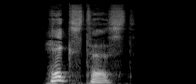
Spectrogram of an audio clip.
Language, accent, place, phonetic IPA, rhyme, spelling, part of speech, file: German, Germany, Berlin, [ˈhɛkstəst], -ɛkstəst, hextest, verb, De-hextest.ogg
- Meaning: inflection of hexen: 1. second-person singular preterite 2. second-person singular subjunctive II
